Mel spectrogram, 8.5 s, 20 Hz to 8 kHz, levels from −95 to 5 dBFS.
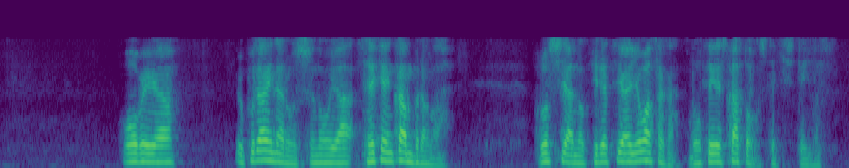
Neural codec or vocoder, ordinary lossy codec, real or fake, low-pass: codec, 16 kHz, 4 kbps, FunCodec, trained on LibriTTS, 50 frames a second; AAC, 16 kbps; fake; 7.2 kHz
